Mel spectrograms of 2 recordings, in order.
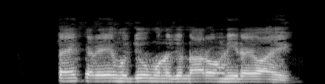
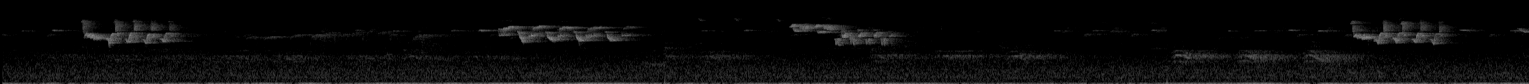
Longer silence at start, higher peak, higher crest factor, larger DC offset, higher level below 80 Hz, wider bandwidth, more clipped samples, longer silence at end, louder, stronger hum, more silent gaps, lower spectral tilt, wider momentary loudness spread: first, 0.6 s vs 0 s; first, 0 dBFS vs -22 dBFS; second, 12 dB vs 20 dB; neither; second, -60 dBFS vs -54 dBFS; second, 8.6 kHz vs 14 kHz; neither; first, 0.35 s vs 0 s; first, -12 LUFS vs -36 LUFS; neither; neither; first, -7.5 dB/octave vs 0.5 dB/octave; second, 4 LU vs 22 LU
